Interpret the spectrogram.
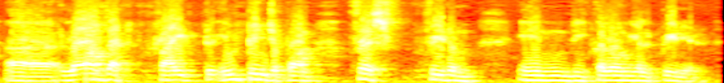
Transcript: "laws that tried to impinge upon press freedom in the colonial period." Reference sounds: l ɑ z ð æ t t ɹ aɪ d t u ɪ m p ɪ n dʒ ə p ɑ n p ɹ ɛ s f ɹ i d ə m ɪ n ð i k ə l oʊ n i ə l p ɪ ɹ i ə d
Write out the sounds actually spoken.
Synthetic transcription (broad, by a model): l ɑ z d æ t t ɹ aɪ d t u ɪ m p ɪ n dʒ ə p ɑ n f ɹ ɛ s f ɹ i d ə m ɪ n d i k ə l oʊ n i ə l p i ɹ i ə d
